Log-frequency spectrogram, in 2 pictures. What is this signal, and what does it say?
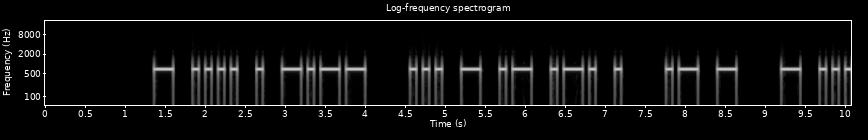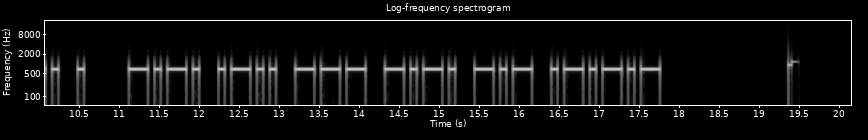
Morse code, heard as a keyed tone, about 15 wpm, 700 Hz. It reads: THEY STARE AT THE CLOCK.
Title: Easy Phrases 15wpm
